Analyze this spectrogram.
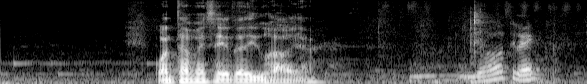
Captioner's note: speaks in foreign language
